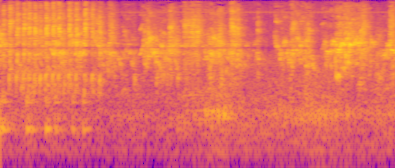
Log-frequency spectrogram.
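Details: Playing pet budgerigars. A quick run of buzzy chirps opens the recording, followed by looser, higher chattering squawks that rise and fall.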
